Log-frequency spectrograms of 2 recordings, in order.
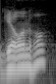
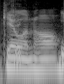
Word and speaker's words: Gyllenhaal: It features the voices of Dennis Quaid, Jake, and I can't pronounce the last name. – Is it Jake Gyllenhaal? – Is that Gyllenhaal? – Yeah, I think so.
